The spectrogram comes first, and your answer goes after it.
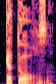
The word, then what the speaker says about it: quatorze: then here, 14, so remember, Q and U here, well, basically you've got to put this U vowel, because that's the rule in French, even if you don't pronounce it, okay, so you will get the sound K here, K, 14, quatorze.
